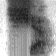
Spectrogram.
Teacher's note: palatal s means it's pronounced shu with the tongue flat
